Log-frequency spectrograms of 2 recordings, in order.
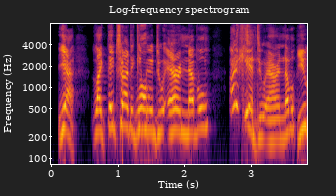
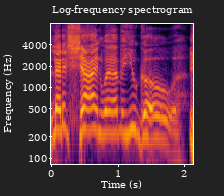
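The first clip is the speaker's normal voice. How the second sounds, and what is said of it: Imitates a singer's voice, singing. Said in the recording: “Very good. ... his only impression he does well”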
